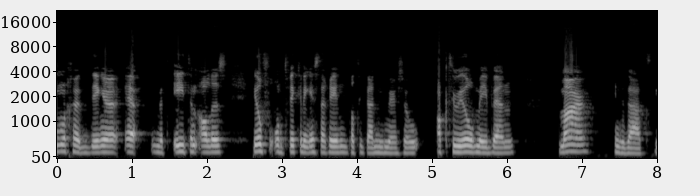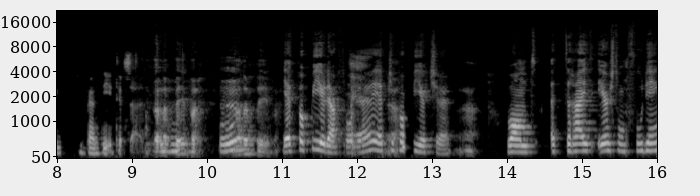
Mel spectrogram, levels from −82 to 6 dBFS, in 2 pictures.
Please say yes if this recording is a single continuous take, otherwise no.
no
